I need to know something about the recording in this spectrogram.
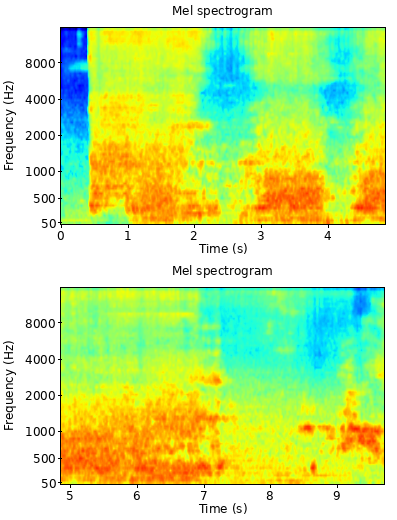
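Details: Honda Beat FI scooter after ECU reset: engine catches but note sags and falters every couple of seconds, cannot hold idle and stalls; cause unknown, valves and head timing marks checked next.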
